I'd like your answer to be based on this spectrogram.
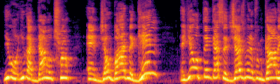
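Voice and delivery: mocking the election as judgment, loud incredulous; exasperated rant. Real, not acted. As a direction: throw it out in disbelief.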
